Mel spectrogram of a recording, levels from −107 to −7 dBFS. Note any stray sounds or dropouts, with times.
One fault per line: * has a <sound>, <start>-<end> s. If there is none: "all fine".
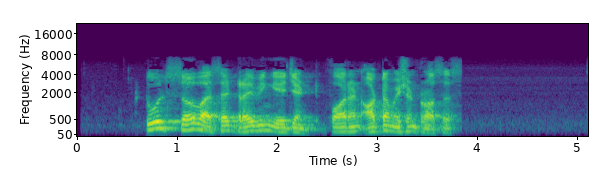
all fine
